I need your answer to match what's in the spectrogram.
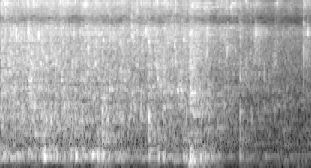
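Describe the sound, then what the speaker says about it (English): A toilet flushes during a wax-ring repair, a loud rushing swirl of water that runs steadily close by for about two seconds. "let's keep flushing it"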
